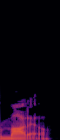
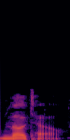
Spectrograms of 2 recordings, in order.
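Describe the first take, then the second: First: "Motto" with an open AH, MAH-toh; short-O pronunciation. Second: "Moto" with a long O, MOH-toh; long-O pronunciation. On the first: Host offering the other name to co-host, open-AH "Motto". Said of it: "Not Moto. Motto". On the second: Host reading out a drink's name, long-O "Moto". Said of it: "M O, or Motto". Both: Shown as a demonstration.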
